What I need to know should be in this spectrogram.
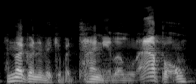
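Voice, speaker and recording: A man's voice: on the low side, expressive, racing, pushed and bright, full character voice. Man playing a grumbling, unsure young dragon. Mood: frustrated. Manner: plaintive, grumbling. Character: young male dragon, unsure and easily frustrated.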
